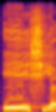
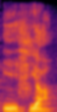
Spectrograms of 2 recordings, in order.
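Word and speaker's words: Asia: क्या कहता है कि अगर किसी वर्ड में एस के बाद आई ए आई ओ एन एस आई ओ एन यह तीन चीजें दिखाई दे तो एस का उच्चारण क्या करना है एस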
